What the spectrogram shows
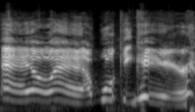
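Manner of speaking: poor put-on New York accent. Admitting accents are hard, trying one anyway: bad New York accent. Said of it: "The only thing I can do about York".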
